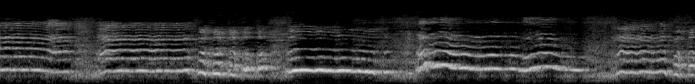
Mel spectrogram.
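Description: A woman's high-pitched voice drawing out a string of long notes, each about a second long, with short breaks between; some hold steady while others slide down or waver.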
